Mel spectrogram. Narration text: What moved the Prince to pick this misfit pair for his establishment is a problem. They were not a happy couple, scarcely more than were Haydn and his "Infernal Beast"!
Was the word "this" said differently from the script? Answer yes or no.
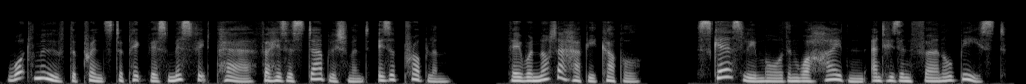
no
